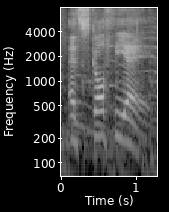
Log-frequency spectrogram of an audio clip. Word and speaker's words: Escoffier: I would say Escoffier. That's what I would go with. All right, my level 1 French pronunciation is Escoffier.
